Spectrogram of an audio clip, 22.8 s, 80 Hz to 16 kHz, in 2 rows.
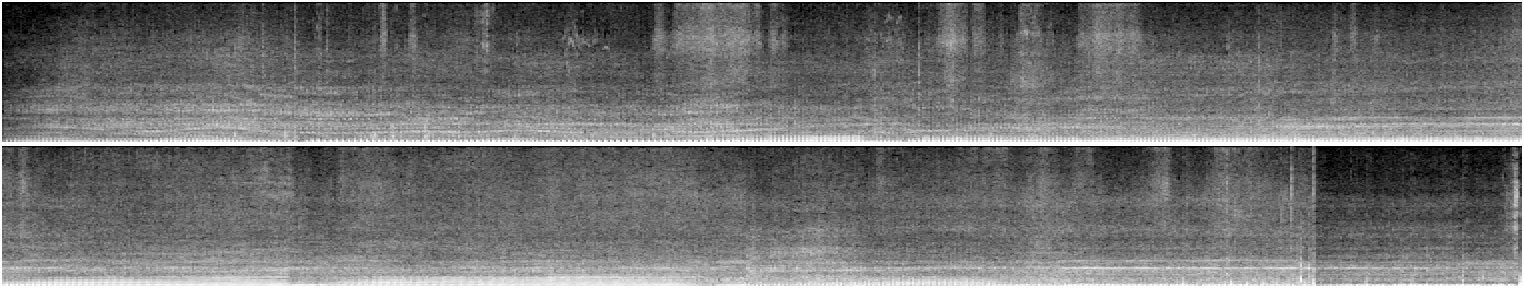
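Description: Honda CRF 300L motorcycle engine held steady around 5000 rpm while riding, a loud continuous drone with shifting harmonics and slight rises and falls in pitch, close and unbroken throughout.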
